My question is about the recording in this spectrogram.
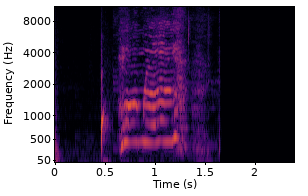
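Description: A sharp pop, then about a second of a high-pitched male singing voice from a recording-booth take, cut off abruptly into silence.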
